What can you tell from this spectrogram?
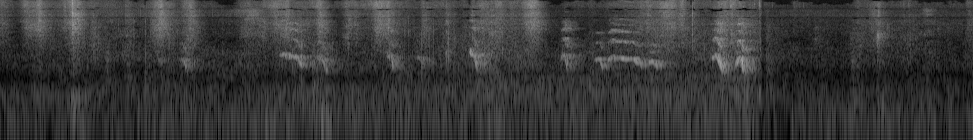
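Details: Pet otters at home: Ui pushing down and mounting Aty, a young male who arrived at nine months old, pressing him for a kiss. Short high chirps, some bending up or down, come in a loose series, loudest near the end, over quiet indoor room noise.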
